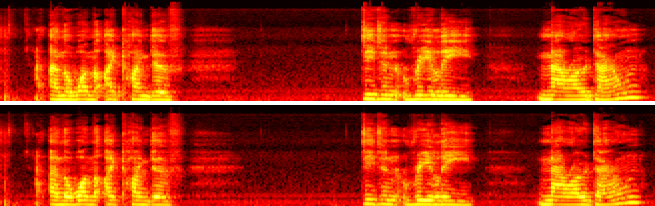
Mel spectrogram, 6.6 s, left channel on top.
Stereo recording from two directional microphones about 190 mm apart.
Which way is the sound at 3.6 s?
15° right (ahead or behind).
